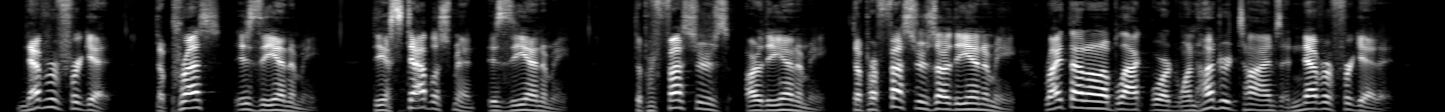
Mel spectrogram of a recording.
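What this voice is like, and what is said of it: Richard Nixon impression. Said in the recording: “you to do an impression. ... It wasn't a good impression of Richard Milhouse Nixon. ... It was pretty good. I bought it.”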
